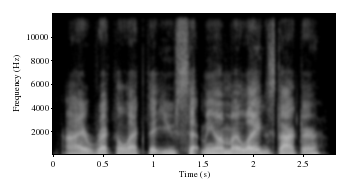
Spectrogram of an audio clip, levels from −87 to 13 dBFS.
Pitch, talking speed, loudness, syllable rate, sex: 170 Hz, 210 wpm, -18 LUFS, 5.0 syllables/s, female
